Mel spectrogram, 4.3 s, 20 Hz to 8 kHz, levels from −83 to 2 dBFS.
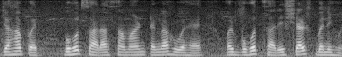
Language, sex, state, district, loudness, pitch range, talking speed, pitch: Hindi, male, Punjab, Pathankot, -17 LUFS, 135-160 Hz, 195 wpm, 145 Hz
